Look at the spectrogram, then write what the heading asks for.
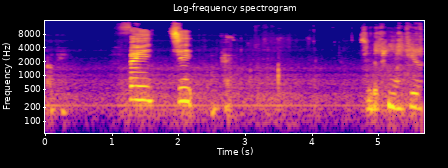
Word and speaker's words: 飞机: This is ji, and together we pronounce ji, right? Fei ji, okay. Fei ji, okay.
